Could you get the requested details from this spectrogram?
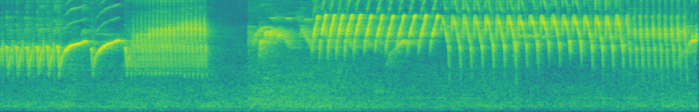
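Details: Canary in vigorous song, played as a lure to get reluctant canaries singing: rising whistled notes, a buzzy high block, then rapid rattling trills repeated several times a second, ending in fast chattering tours.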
